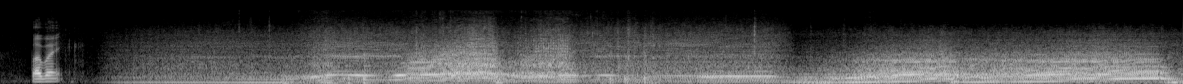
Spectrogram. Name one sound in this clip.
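A car engine roars and revs as the car accelerates.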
